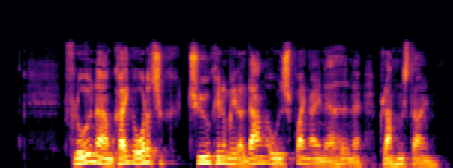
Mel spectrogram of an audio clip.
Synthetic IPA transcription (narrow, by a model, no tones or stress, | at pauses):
flo̝ːð̞ˠn̩æɐɒ̽mkʰʁeŋ̰ɔ̽ːɾɐ | t͡sʰyːʊkʰilo̝me̝̰ːɾɐlɑ̈ŋ̰ɒ̽uð̞ˠsb̥ʁeŋ̰ɐinæɐɦe̝ð̞̰ˠn̩æpʰlɑ̈ŋɡ̥ŋ̩sd̥ɑ̈ɪn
